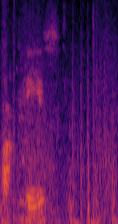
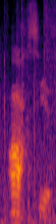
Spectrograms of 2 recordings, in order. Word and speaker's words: Arceus: Pokemon Legends Arceus or Arceus. Some people say it like Arceus, and some people say Arceus.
